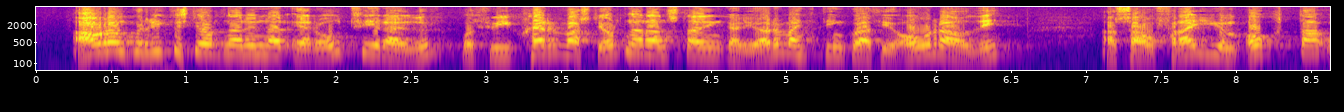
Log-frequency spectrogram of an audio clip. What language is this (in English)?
Icelandic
